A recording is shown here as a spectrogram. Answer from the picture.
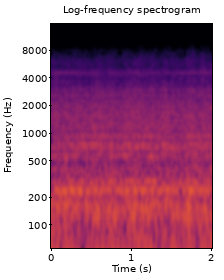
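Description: Steady background hiss with a faint low hum, with no distinct knocks or clicks; the noise of a running appliance or room.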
